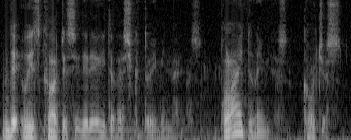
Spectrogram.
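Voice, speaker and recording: A man teaching English vocabulary in a recorded lesson, explaining patiently and repeating example words slowly. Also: low-pitched, expressive, dark tone, husky. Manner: adds ね as a tag.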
